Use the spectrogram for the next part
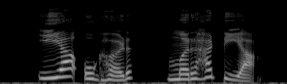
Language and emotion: Marathi, neutral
